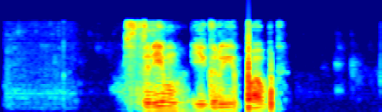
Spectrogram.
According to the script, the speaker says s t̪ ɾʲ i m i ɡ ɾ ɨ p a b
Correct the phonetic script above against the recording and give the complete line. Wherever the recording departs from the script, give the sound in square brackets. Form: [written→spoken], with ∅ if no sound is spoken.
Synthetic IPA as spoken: s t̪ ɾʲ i m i ɡ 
